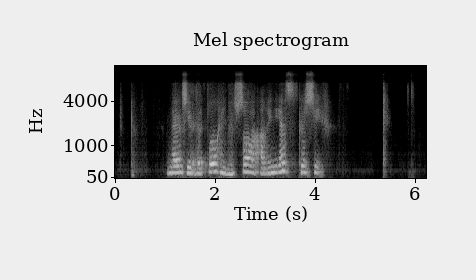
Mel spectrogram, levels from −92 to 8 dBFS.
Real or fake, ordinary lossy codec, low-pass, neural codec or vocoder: fake; Opus, 16 kbps; 7.2 kHz; codec, 16 kHz, 0.5 kbps, FreqCodec, smaller model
